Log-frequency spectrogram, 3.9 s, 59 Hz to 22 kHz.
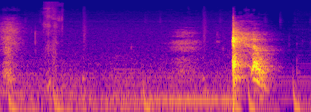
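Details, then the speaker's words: A girl lets out faint breathy sounds, then one abrupt explosive sneeze with a trailing burst, set off by a Covid-19 nasal swab test; quiet music plays in the background. "yeah baby three times oh the last that made me sneeze"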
